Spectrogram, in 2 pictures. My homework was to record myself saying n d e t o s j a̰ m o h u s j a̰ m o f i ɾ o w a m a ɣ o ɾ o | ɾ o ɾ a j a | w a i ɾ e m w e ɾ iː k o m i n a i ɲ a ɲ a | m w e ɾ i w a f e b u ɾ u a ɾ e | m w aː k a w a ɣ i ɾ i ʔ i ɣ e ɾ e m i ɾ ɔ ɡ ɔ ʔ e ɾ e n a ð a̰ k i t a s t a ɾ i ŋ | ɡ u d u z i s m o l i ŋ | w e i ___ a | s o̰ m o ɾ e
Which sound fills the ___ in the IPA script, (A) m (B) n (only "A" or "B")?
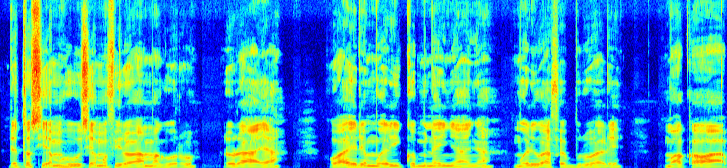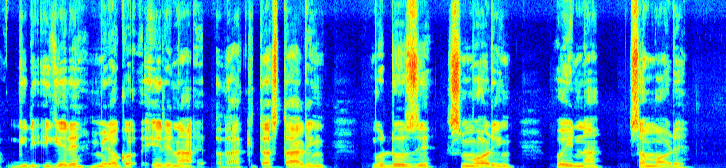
B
